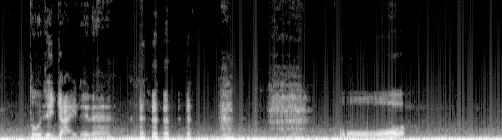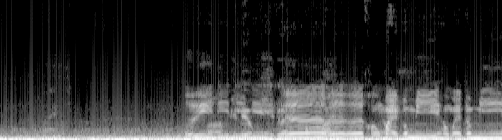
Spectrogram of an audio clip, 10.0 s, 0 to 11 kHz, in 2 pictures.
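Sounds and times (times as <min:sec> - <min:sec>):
car interior engine and tyre rumble: 0:00.0 - 0:10.0.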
